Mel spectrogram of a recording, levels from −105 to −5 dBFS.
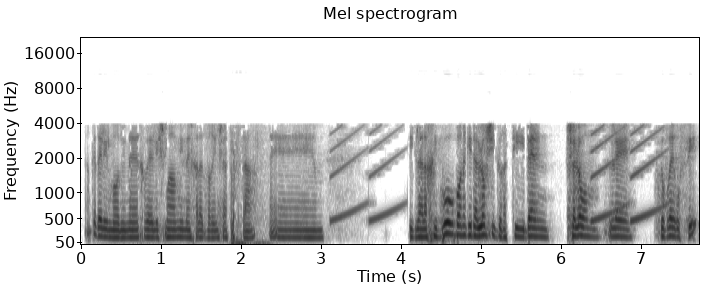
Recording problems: garbled, watery; badly; nothing above 4 kHz
wrong speed, natural pitch; too fast; 1.5 times normal speed
footsteps; faint; at 2 s; peak 10 dB below the speech
siren; faint; at 3 s; peak 15 dB below the speech
siren; noticeable; at 6.5 s; peak 7 dB below the speech

